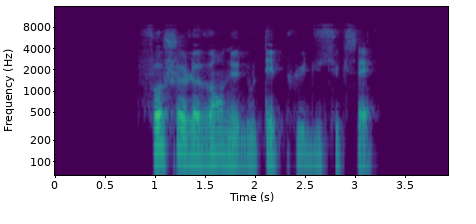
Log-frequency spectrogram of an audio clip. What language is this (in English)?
French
